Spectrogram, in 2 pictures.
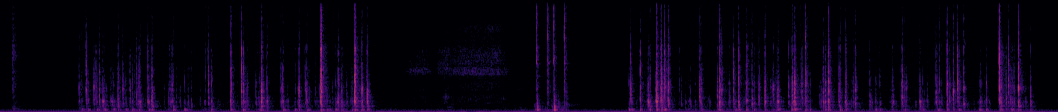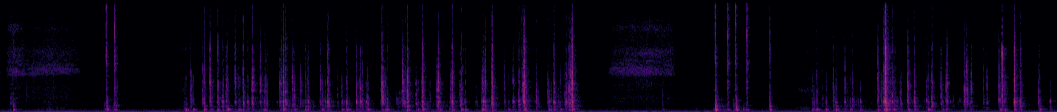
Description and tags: Foley of typing on a keyboard and clicking a mouse made with a rock band guitar and a plastic cup.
